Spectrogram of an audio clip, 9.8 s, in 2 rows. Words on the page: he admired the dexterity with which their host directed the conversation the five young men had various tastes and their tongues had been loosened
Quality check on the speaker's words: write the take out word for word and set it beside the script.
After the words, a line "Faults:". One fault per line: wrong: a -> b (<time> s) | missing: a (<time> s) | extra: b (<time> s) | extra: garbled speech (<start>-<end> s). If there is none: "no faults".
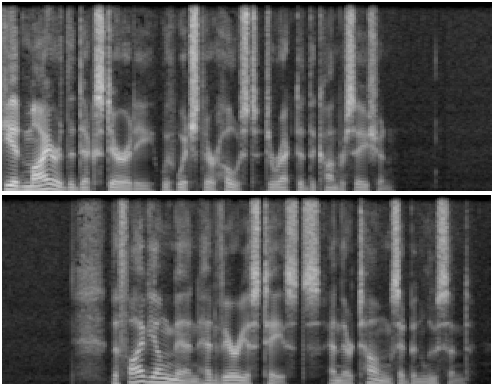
he admired the dexterity with which their host directed the conversation the five young men had various tastes and their tongues had been loosened
Faults:
no faults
